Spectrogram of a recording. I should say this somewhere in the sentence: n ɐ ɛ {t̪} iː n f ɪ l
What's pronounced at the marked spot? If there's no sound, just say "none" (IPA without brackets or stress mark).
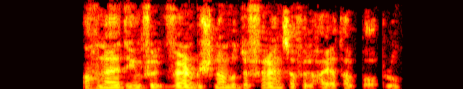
d̪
